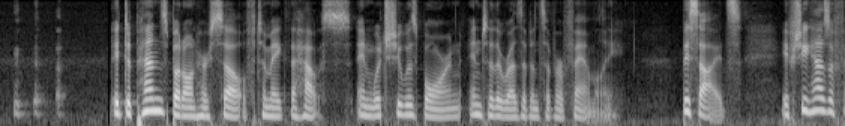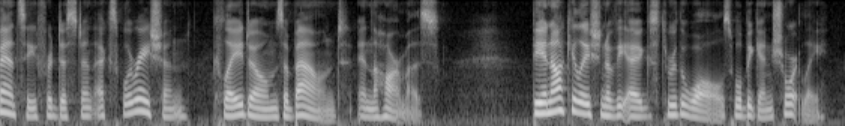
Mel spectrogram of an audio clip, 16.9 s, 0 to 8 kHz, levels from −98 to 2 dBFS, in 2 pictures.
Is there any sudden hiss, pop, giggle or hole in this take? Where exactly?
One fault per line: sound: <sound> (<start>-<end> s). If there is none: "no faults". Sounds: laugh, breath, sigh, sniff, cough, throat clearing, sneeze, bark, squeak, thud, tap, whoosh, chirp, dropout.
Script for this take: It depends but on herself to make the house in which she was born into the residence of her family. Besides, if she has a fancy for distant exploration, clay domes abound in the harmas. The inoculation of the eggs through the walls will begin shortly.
sound: laugh (0.1-0.7 s)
